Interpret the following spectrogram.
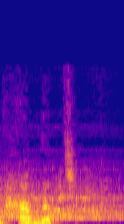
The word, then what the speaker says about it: Hamnet: Which every time they say Hamnet, I think they're mistakenly saying Hamlet. Saying him. Yeah, and I'm like, hey say it right. Say it right. But turns out, folks, exactly, Pancake. It is right.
